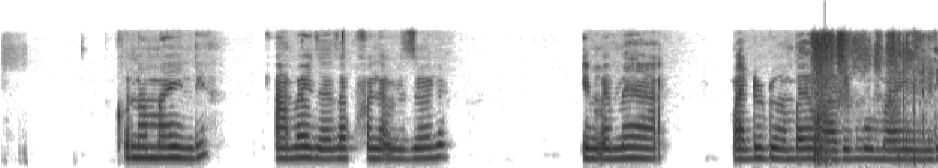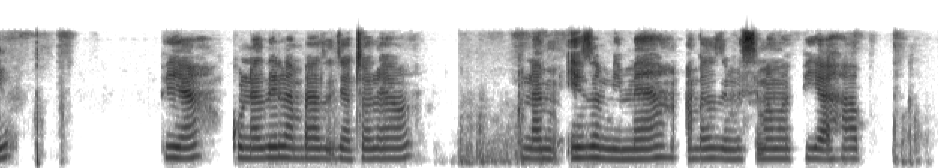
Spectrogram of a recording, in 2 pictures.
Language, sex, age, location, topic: Swahili, female, 18-24, Kisumu, agriculture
